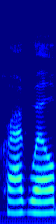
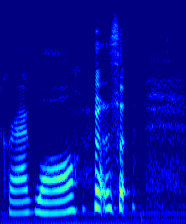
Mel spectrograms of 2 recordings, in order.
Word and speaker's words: Cragwall: A lot of people mispronounce her name and call her Cragwell, but it's Cragwall.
